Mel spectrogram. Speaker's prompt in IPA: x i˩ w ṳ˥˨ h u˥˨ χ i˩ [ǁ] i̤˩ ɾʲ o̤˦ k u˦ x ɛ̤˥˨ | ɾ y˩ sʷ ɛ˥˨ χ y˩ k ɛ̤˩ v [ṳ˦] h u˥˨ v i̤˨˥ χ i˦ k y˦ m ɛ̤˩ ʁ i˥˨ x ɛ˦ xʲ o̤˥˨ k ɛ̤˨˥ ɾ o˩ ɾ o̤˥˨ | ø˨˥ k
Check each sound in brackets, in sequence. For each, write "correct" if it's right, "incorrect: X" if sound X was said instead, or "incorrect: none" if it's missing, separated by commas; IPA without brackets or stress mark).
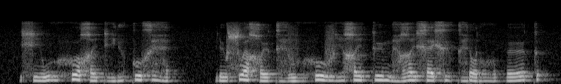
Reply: incorrect: k, incorrect: ṳ˩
